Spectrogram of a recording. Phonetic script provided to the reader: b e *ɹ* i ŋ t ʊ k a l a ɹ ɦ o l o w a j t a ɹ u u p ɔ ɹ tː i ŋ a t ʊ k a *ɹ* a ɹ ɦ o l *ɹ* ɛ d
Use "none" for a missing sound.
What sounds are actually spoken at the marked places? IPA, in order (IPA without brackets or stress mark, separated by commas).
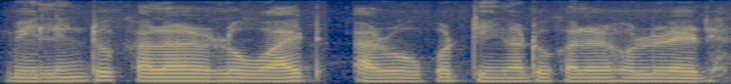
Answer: l, l, ɹ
